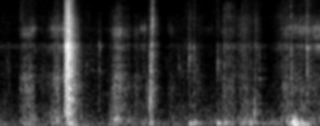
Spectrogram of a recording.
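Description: Light knocks and clicks of kitchen handling, dishes and utensils being picked up and set down, with a short swish about a second in, a sharp click about two seconds in and a dull thump near the end.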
